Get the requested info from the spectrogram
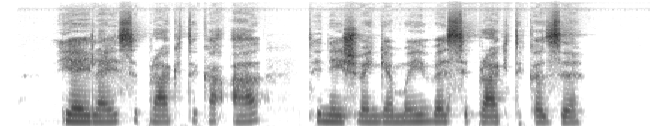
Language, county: Lithuanian, Kaunas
